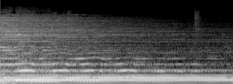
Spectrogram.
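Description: Live rock band's electric guitars holding one sustained chord that rings out and slowly fades, with no drum beats under it.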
